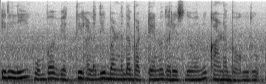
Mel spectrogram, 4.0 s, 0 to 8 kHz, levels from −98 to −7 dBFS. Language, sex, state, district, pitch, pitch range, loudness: Kannada, female, Karnataka, Bangalore, 170 Hz, 155-195 Hz, -14 LUFS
